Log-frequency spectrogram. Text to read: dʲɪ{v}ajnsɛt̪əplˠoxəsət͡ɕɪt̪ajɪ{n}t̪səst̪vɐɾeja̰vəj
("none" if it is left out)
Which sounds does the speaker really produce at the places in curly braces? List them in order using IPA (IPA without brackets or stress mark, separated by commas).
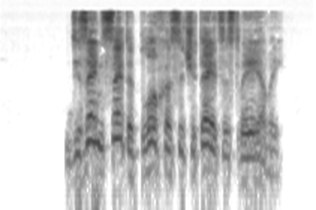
z, none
